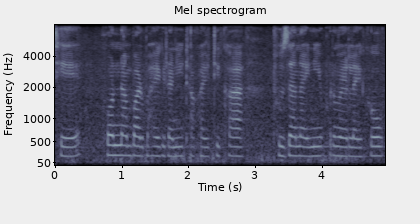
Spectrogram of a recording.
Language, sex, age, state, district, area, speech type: Bodo, female, 18-30, Assam, Kokrajhar, rural, read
